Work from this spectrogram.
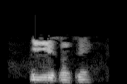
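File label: Sheriff, Parks, Sheriff radio scanner; Shrf Mnt (Parks)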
